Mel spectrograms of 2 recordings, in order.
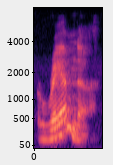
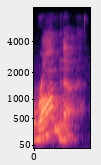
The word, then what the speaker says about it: Ramna: unit the fire unit ramna or romna how do you pronounce this Roma uh it's either way it's really difficult when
